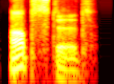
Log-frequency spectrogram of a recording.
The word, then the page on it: upstate: British English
